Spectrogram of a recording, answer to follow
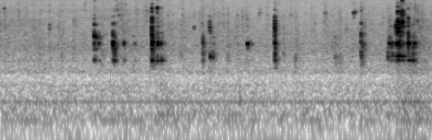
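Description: Near silence: quiet room tone with a few faint, short clicks scattered through it, mostly about a second in and again near the end.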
